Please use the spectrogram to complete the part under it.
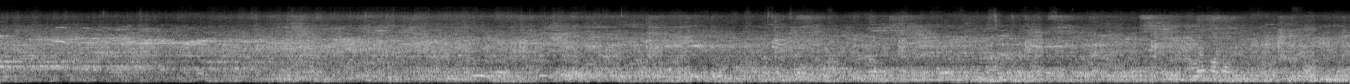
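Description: A man announces through a loudspeaker.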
